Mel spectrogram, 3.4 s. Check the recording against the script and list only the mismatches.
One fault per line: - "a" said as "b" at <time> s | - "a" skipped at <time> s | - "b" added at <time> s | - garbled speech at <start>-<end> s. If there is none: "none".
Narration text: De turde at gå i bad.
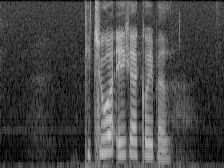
- "ikke" added at 1.7 s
